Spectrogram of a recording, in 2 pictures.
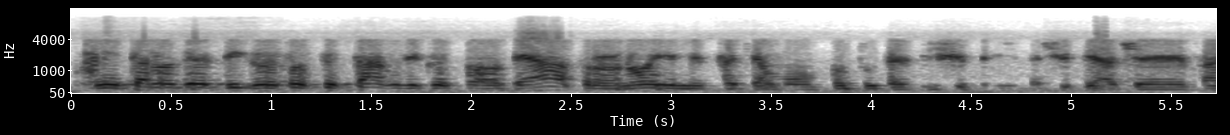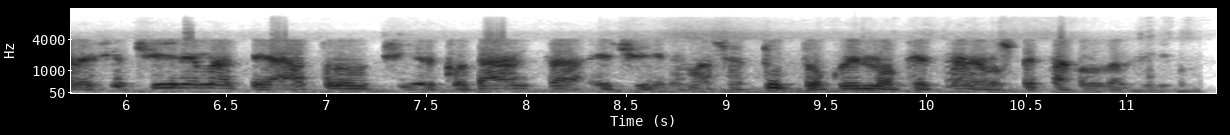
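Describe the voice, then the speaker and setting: A man speaks as an interviewee, explaining things as an artistic director would. His voice is bright and forceful with a husky edge, and the recording is slightly dull, like lo-fi radio. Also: mid-range voice, steady tone, moderate pace, hardly any pauses. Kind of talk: interview answers, explaining programme.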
